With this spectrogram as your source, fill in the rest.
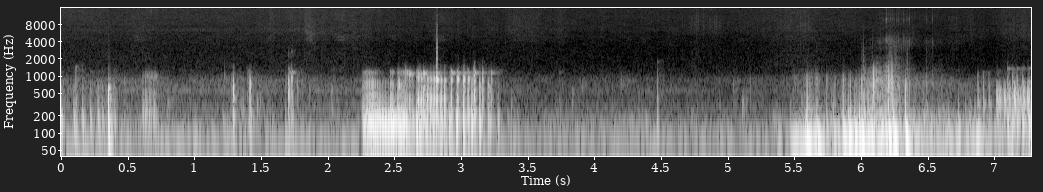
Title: Stomach Growl 2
